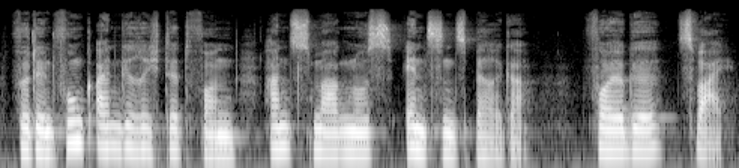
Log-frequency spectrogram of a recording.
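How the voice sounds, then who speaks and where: A woman's voice: low voice, measured pace, darkish tone. A woman reading out titles as a formal radio drama announcer.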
